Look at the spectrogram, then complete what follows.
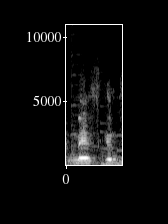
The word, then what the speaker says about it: Neskens: Kalau lu tadi sebut Neskens, E-nya 1. Salah ya? Iya, jadi E-nya jadi Neskens.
